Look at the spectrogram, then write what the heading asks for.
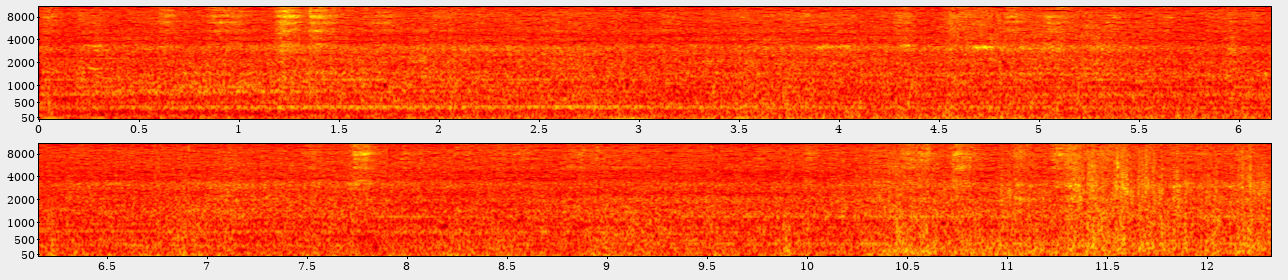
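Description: Passenger train running along the track, heard from on board: a steady rush and rumble of wheels on rail with a few faint clicks, growing a little louder near the end.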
